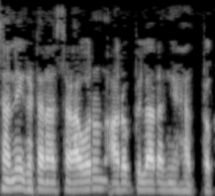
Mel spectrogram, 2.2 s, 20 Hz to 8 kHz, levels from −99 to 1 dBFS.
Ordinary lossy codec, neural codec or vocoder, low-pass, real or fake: none; none; 7.2 kHz; real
